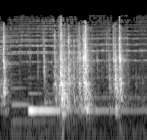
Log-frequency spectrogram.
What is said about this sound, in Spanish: Dos criados cierran el portón de la venta.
